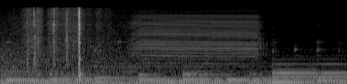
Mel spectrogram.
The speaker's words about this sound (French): Mais au moment de sortir de la voiture, il reçoit un appel.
